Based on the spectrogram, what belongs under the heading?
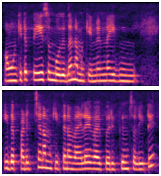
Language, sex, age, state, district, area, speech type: Tamil, female, 18-30, Tamil Nadu, Krishnagiri, rural, spontaneous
